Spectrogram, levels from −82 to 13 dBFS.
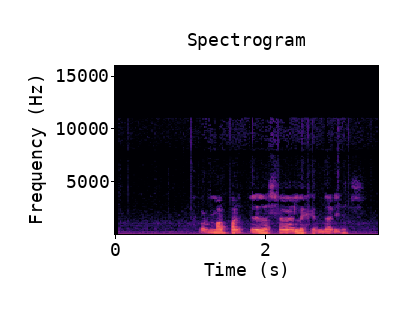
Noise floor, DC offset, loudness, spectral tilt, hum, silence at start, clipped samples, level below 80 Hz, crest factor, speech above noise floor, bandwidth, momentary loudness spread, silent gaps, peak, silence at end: -48 dBFS; under 0.1%; -17 LUFS; -9 dB/octave; none; 1.15 s; under 0.1%; -42 dBFS; 16 dB; 32 dB; 11 kHz; 11 LU; none; -2 dBFS; 0.4 s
